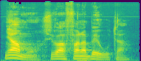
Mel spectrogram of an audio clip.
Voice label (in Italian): "beuta", dialettale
